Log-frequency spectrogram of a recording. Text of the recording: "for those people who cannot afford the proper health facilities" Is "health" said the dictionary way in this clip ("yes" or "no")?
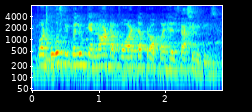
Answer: no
